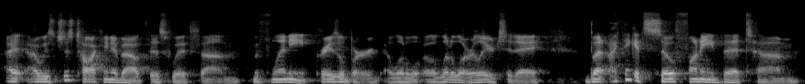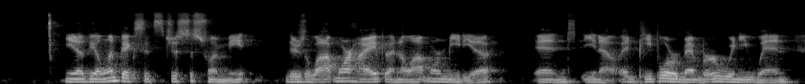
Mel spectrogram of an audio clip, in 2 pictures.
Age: 20-39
